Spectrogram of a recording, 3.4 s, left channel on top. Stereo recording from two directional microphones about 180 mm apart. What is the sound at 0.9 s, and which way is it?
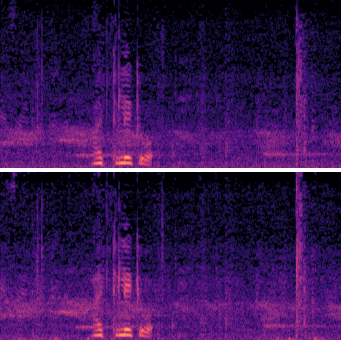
Speech, 10° left (ahead or behind).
